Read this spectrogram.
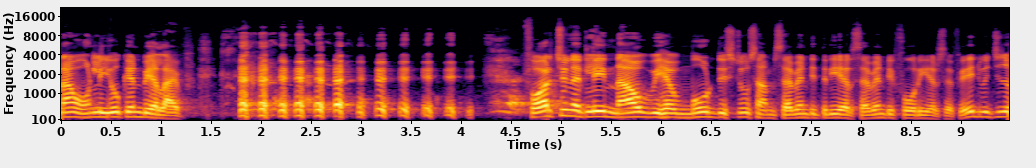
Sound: both laugh

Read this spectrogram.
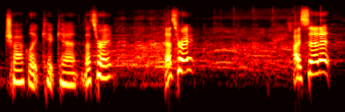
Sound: shock from Audience

